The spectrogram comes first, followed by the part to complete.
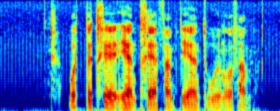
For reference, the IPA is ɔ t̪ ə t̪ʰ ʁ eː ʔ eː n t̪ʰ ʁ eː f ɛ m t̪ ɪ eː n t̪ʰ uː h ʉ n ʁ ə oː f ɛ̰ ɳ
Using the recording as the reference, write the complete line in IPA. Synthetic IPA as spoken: ɔ t̪ ə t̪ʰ ʁ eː ʔ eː n t̪ʰ ʁ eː f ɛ m t̪ ɪ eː n t̪ʰ uː h ʉ n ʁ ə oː f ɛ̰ m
